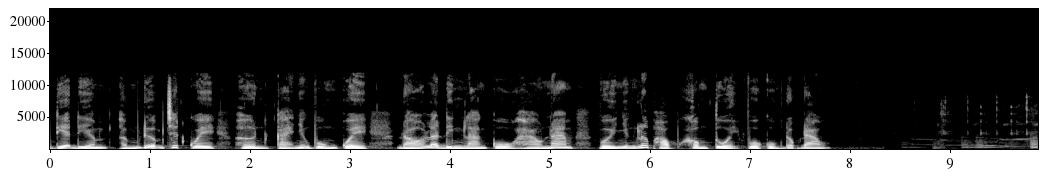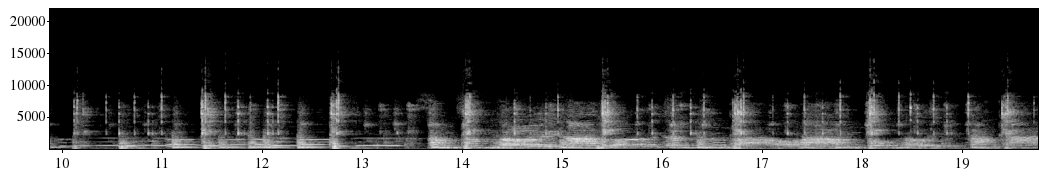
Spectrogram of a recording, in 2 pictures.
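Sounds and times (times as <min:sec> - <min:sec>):
speech: 0:00.0 - 0:07.8
xẩm folk song melody: 0:08.4 - 0:19.7.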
